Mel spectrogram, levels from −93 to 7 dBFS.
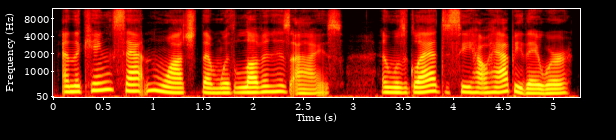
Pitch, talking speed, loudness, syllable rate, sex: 200 Hz, 240 wpm, -16 LUFS, 5.1 syllables/s, female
